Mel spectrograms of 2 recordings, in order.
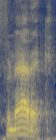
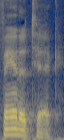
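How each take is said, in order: First: The name ends with a 'tick' sound. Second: The name ends with a 'tech' sound. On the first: The speaker calls it right. "the company itself pronounces it as fanatic" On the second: The speaker calls it wrong. "not Fanatec"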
